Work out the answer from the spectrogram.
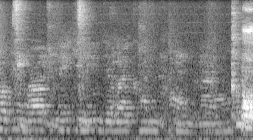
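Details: Female African grey parrot, eight years old, kept as a pet, chatting to herself in a bathroom; a steady run of speech-like, voiced babbling phrases, ending in a sharp, bright whistle-like burst.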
